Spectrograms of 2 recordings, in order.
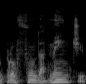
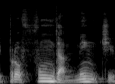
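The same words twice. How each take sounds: First: Said in the usual way. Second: "profundamente" arrastado, mais forte que o normal; ênfase crescente. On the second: A narrator's reading. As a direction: repita "profundamente" alongando com peso dramático. Repetição intensificada na narração. ("profundamente" dito devagar e com ênfase)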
